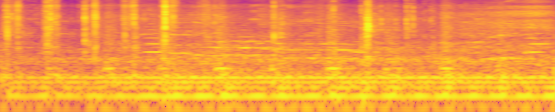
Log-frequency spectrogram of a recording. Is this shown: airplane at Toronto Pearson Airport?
no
